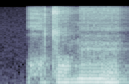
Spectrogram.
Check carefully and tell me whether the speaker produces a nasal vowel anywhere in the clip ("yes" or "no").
yes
